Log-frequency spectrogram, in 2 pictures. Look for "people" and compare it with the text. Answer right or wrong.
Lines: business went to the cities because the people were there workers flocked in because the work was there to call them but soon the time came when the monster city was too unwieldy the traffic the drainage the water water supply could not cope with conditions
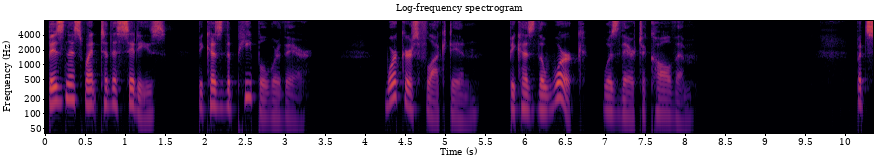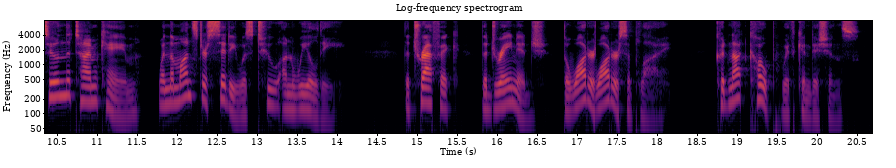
right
